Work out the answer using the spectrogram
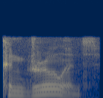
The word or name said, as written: congruent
